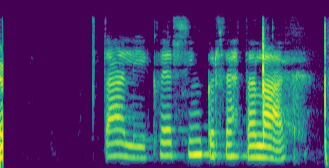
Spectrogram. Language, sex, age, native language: Icelandic, female, 40-49, Icelandic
